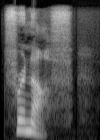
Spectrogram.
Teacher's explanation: Say it fast, fair enough. The A becomes a quick schwa.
